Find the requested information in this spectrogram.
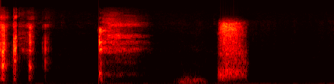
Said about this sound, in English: You seem to be coughing a lot.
